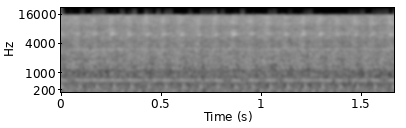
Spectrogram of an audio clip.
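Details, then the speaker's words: 1984 Honda EM600 generator being revived: the small engine putters at a low, lazy speed with an even beat. The speed adjustment may be set far too slow, so output is only 41 AC volts, about 100 volts short. "I might have it way too slow but she's a quiet little thing in that yeah I back that thing way off 41 volts is what we're doing"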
